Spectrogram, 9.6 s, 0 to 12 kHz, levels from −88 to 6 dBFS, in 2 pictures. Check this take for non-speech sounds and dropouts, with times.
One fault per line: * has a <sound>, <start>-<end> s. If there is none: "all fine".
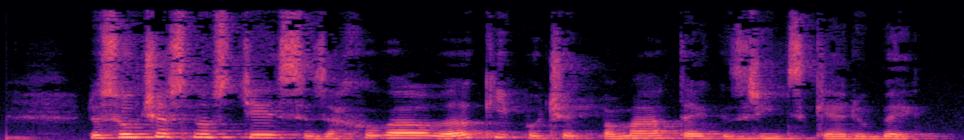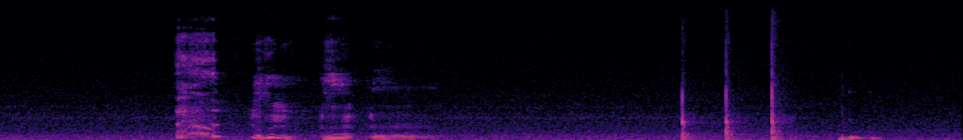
* has a throat clearing, 5.7-7.1 s
* has a thud, 8.2-8.8 s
